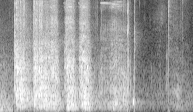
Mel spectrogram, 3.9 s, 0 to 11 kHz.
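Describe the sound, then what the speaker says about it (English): Ratchet spinning off a 10mm bolt holding the bumper corner on a 2007-2012 Nissan Altima, a series of quick, loud, close rhythmic clicking bursts that taper off into quieter handling noises. "Remove that 10mm bolt"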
